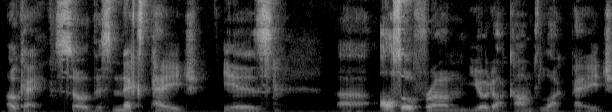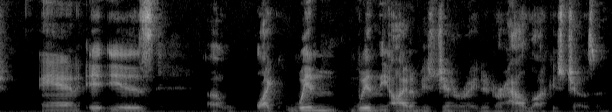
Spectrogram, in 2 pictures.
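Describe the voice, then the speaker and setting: Super deep voiced guy, stuffy from the flu, rambling through a game guide, lots of uh's. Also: slow pace. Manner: loose, rambling, many uh fillers. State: stuffy, getting over the flu. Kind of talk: casual explanatory voice-over.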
